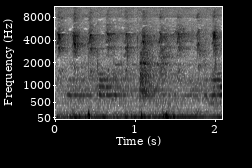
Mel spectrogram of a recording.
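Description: Birds chirping and calling in short repeated notes, over a steady low rumble with a couple of dull thumps.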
